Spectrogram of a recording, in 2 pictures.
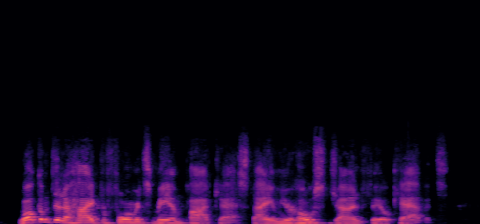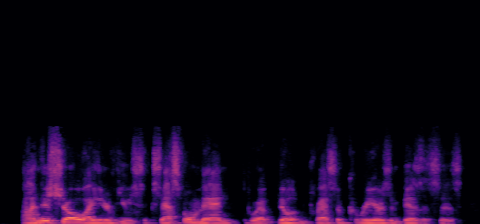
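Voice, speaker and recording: With a plain, everyday voice, the man talks at a moderate pace, his pitch fairly high and its variation ordinary. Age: 60s. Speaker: podcast host and fitness coach. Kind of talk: interview.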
